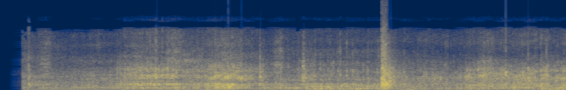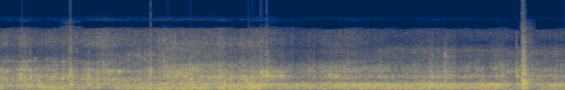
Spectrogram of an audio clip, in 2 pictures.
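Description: Skateboard wheels rolling on street pavement, a continuous rough rumble, with a single sharp clack about three seconds in.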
